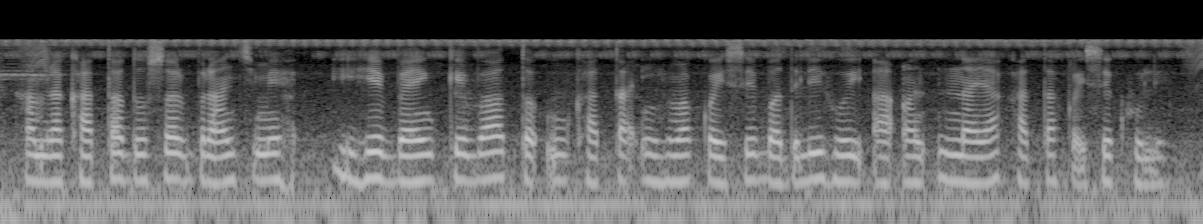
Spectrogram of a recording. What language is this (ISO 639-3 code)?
bho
